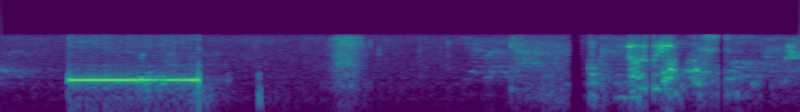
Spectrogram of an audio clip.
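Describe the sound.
Ringing tone of an outgoing telephone call: a single steady, mid-pitched ring about one second long, followed by quiet clicks and then people talking.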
